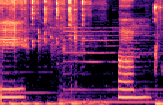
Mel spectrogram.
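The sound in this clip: Computer keyboard typing during essay writing: many quick, light key clicks patter along unevenly while a voice talks over them.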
